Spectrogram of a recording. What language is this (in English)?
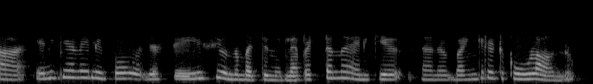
Malayalam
